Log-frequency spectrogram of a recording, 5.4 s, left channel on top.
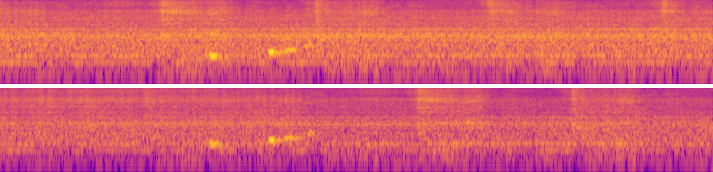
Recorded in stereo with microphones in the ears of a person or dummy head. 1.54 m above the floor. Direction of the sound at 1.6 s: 25° left (ahead or behind).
